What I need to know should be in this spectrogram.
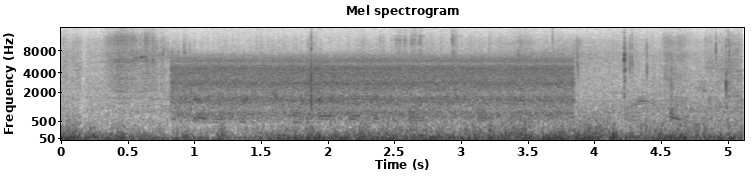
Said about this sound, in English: Like this Airbus A320 headed off to McAllen, Texas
